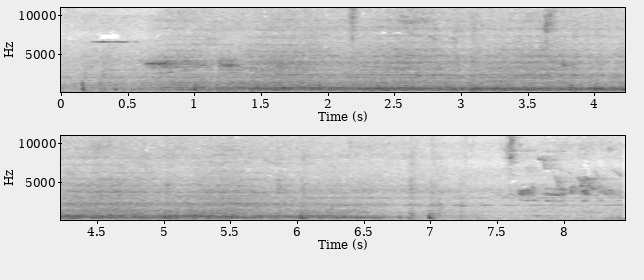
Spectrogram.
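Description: NS Sprinter Lighttrain (SLT) electric train passing over a level crossing: a rumble of wheels on rails that builds over the first second, holds for several seconds and then dies away. Sharp clacks come near the start and again about a second before it fades.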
